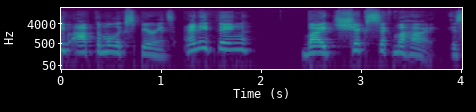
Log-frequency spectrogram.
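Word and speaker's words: Csikszentmihalyi: Anything by Chickik Sukmahai is how you pronounce that.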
